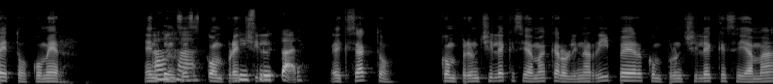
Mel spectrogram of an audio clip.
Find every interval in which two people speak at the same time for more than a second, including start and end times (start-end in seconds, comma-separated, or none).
1.5-2.8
